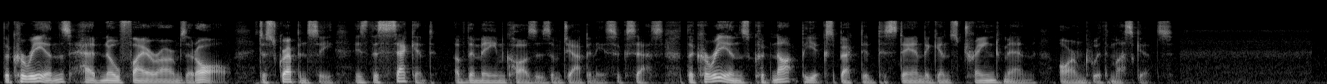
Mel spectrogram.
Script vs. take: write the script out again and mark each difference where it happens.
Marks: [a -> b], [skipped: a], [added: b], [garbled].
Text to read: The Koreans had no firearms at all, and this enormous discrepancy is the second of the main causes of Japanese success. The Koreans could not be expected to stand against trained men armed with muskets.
The Koreans had no firearms at all, [skipped: and this enormous] discrepancy is the second of the main causes of Japanese success. The Koreans could not be expected to stand against trained men armed with muskets.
